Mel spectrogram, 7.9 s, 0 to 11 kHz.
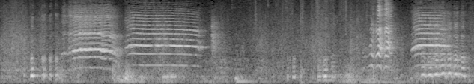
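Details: Newborn goat kids, a day old, at a handmade goat farm in Japan in April 2024, bleating repeatedly: several wavering, nasal cries, some steady and high, with soft thumps and rustling between them.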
